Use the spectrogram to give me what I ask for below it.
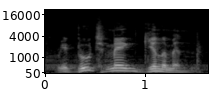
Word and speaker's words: Roboute Guilliman: Roboute Guilliman.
